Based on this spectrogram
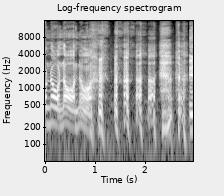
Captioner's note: laughs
